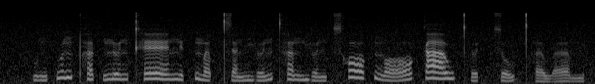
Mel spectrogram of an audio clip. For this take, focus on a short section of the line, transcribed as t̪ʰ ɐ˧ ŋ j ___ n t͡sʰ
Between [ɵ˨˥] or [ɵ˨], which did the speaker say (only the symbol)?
ɵ˨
